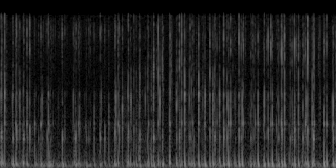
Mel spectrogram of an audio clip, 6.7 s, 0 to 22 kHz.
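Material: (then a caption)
Glass. An iPhone 12 Pro with a matte glass back bearing the Apple logo and a steel frame is held sideways in both hands while long nails tap rapidly on the back. A dense stream of short, dry clicks comes with a soft low thump and no ring, continuing steadily throughout.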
